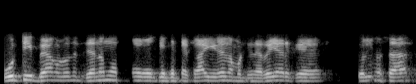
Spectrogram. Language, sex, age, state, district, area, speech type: Tamil, male, 60+, Tamil Nadu, Cuddalore, urban, conversation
